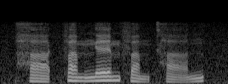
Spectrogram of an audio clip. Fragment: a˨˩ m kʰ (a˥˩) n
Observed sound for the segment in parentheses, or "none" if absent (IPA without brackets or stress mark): a˩˦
